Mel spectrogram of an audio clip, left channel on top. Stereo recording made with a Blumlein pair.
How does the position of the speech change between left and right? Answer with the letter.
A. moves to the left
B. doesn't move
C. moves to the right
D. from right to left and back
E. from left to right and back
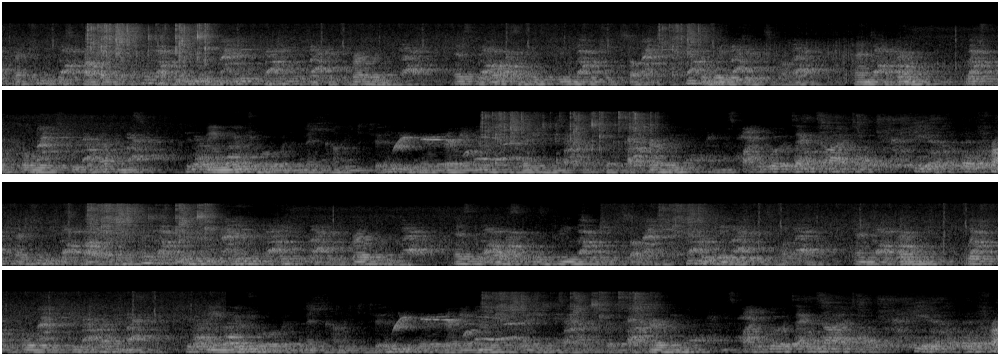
B.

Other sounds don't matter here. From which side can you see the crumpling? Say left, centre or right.
left.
